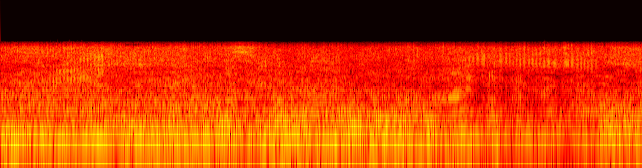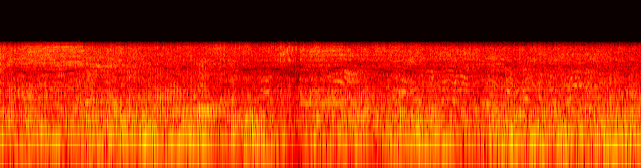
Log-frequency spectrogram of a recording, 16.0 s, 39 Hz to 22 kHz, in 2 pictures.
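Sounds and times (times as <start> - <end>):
dirt bike engines racing past: 0.0 - 16.0.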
